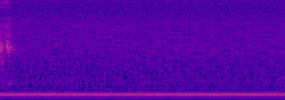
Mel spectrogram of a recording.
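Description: A steady low hum, one pure tone with a fainter one an octave below, over faint hiss; the hum runs unchanged under the speech on either side, so it is part of the recording's background.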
